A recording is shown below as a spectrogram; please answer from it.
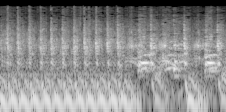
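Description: Loud electronic dance music from a DJ sound system, with a heavy, fast, repeating bass beat.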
